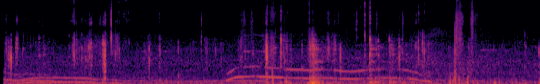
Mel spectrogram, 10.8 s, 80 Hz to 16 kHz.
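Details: Feral cats fighting on Cat Day, February 22, in Japan, threatening without either backing down: low, drawn-out wavering yowls rising and falling, one long growl-like moan after another, with faint background rustling and thumps.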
